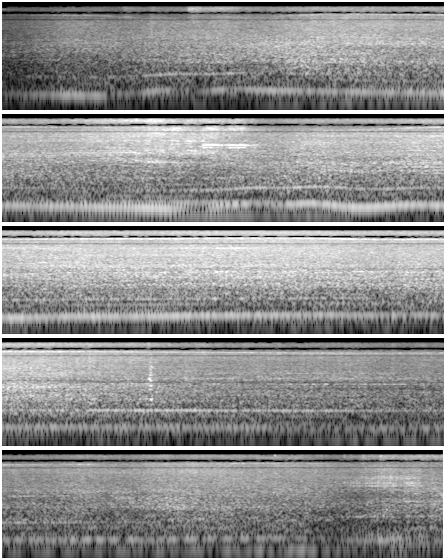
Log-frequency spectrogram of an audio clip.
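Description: Heavy diesel truck engine labouring up a steep hill as it passes close, a low steady drone that builds to its loudest about six seconds in and then slowly fades.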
